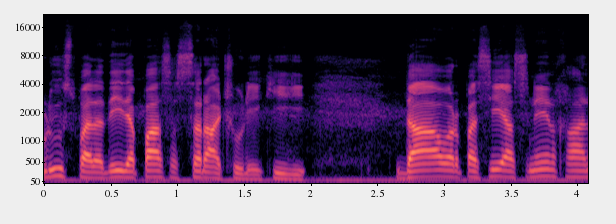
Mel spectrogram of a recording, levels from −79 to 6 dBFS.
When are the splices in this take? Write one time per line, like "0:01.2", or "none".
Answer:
none

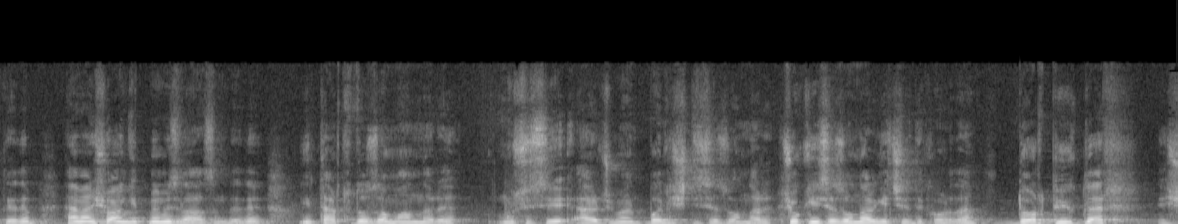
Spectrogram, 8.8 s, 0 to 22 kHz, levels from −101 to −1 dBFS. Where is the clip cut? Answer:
none

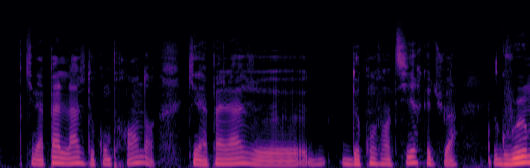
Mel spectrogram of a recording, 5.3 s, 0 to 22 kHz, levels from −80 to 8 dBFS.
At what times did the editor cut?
none

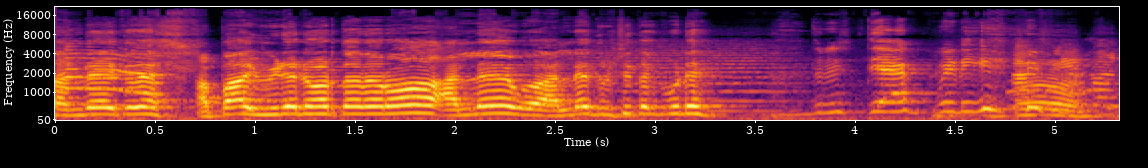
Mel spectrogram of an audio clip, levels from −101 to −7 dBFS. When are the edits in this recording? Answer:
none

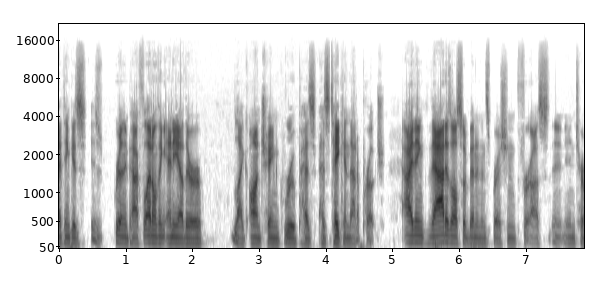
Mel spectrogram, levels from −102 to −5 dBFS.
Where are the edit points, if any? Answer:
0:05.2

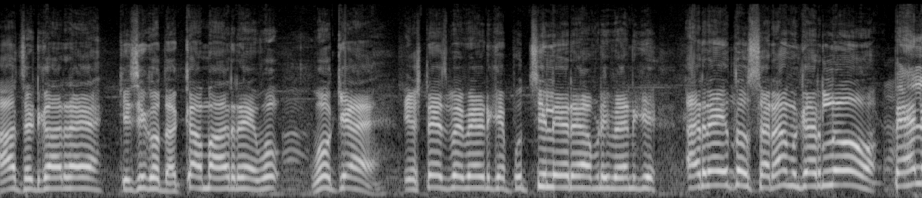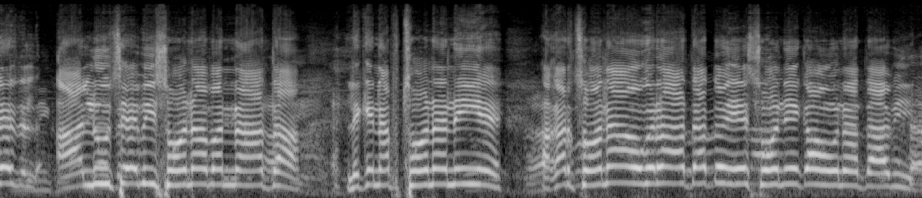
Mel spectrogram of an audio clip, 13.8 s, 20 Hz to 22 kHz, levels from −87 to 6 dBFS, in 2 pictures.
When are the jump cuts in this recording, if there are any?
0:02.9
0:06.6

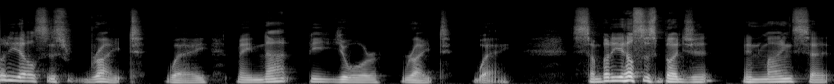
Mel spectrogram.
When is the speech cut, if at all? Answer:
0:07.2

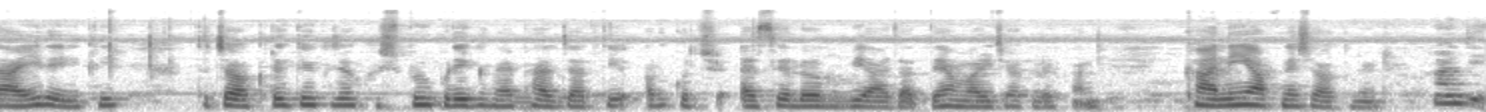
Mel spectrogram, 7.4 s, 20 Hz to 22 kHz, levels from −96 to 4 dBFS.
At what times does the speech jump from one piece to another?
none

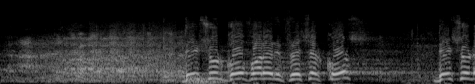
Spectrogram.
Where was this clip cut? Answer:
0:01.7

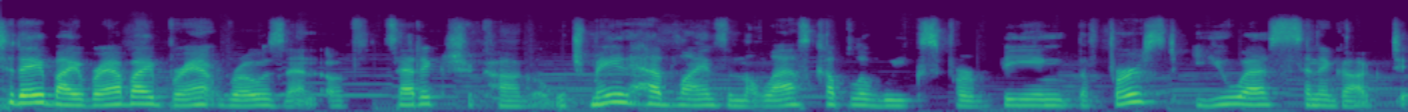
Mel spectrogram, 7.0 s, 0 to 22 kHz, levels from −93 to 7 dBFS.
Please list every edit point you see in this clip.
none

